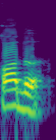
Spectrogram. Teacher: क़द मकरल्लज़ीन मिन, यहाँ पर देखें इख़्फ़ा होगा, ये क़ब, क़ाफ मोटा करेंगे, बा में क़लक़ला होगा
